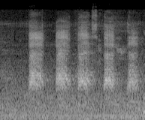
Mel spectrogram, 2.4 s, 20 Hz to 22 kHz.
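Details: At Los Angeles airport (LAX) on 19 April 2026, a crow gives five harsh, raspy caws about half a second apart over a low steady hum of airport machinery.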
